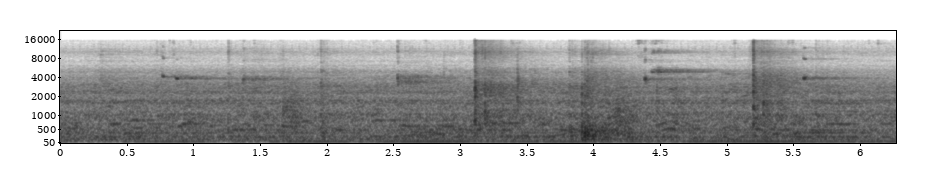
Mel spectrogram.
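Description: Rackets hit a shuttlecock with sharp snaps in a large echoing hall.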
